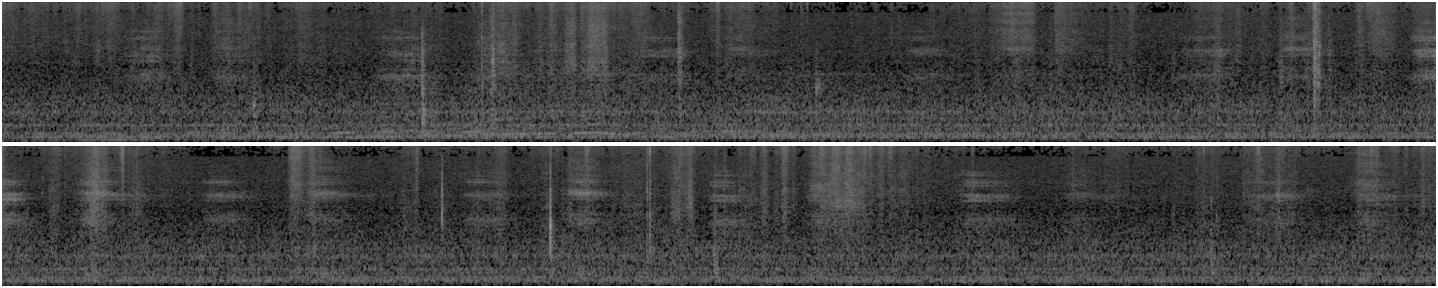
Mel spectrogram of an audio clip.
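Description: Hands rustle softly as they handle a small felt figure.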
